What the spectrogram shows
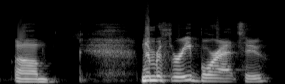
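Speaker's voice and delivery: plain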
